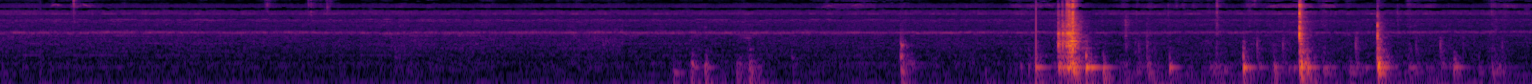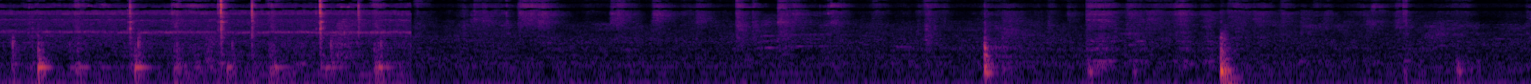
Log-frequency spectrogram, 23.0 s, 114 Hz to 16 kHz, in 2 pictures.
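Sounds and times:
faint high whine: 0.0s - 14.6s
wood pieces knocking together: 7.6s - 14.6s.

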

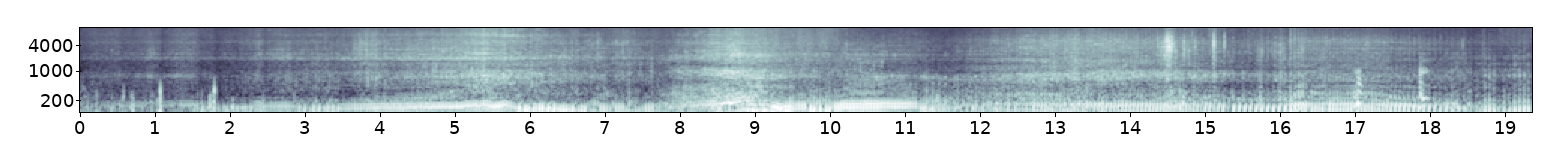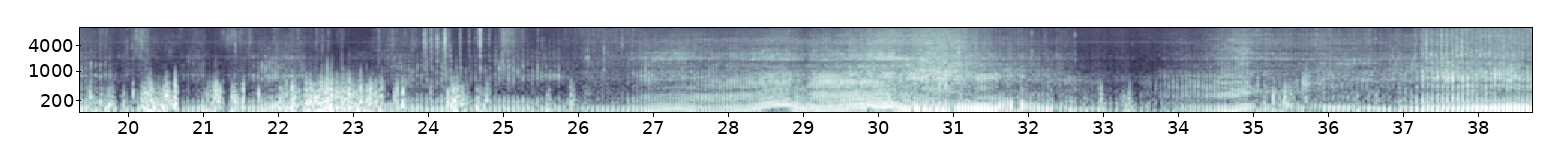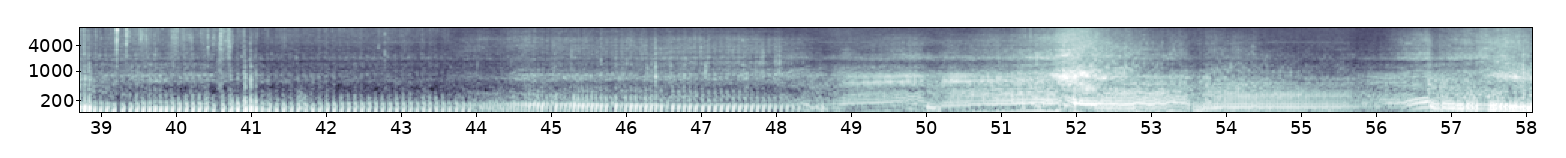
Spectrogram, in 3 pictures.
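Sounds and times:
motorcycle engine revving: 0.7s - 58.0s.

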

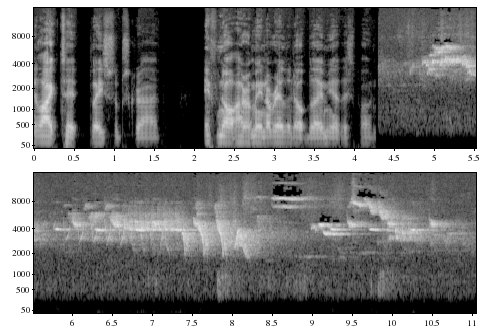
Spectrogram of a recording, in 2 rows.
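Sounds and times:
songbirds singing: 4.3s - 11.0s.

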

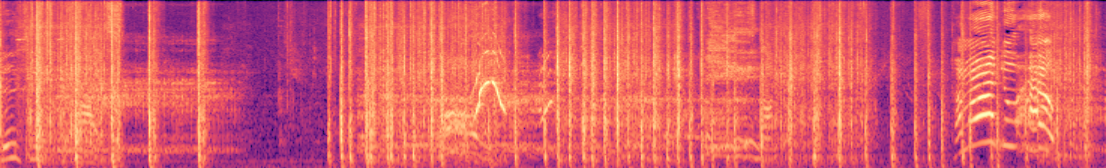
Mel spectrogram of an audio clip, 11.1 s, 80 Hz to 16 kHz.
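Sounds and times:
toys clattering and knocking: 0.0s - 11.0s.

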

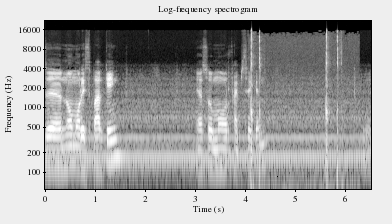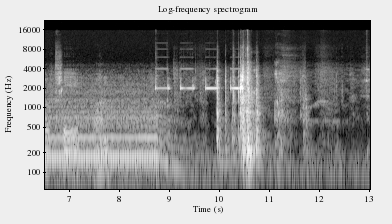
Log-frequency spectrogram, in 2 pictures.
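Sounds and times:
microwave oven humming: 0.0s - 9.2s
microwave beeps: 8.7s - 10.5s.

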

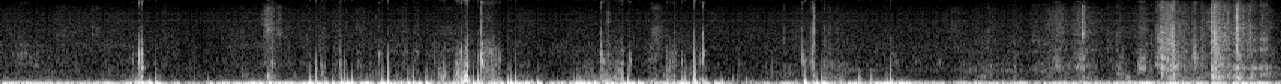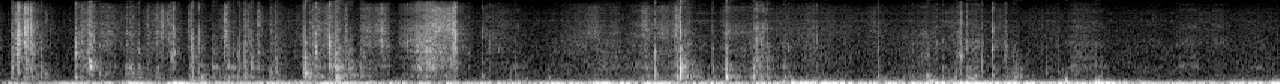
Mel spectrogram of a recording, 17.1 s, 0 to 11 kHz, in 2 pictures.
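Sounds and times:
paper booklet crinkling: 6.9s - 15.4s.

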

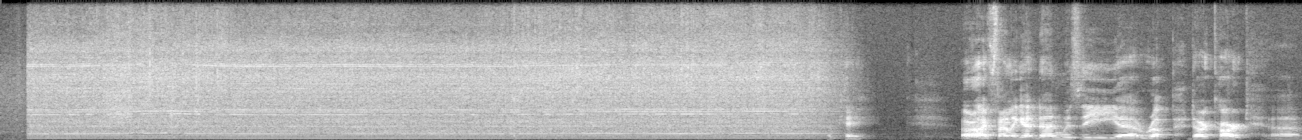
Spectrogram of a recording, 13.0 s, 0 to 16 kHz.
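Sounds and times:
vacuum cleaner running: 0.0s - 8.7s.

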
